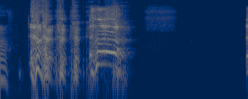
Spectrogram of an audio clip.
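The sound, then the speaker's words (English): A person forces out a few dry, heavy fake coughs, pretending to have COVID, and a throaty rasp in quick succession, loud, followed by a brief quiet hiss and silence. “It's supposed to be like real dry, heavy coughs.”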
